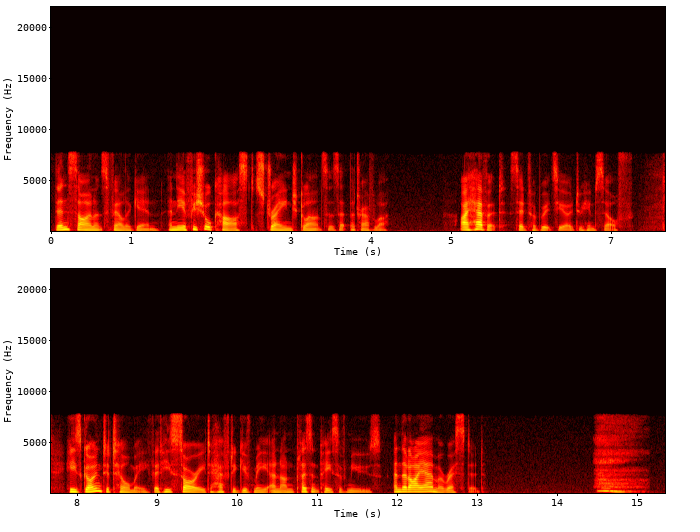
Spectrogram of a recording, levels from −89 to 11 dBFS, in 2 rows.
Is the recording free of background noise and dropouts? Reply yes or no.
no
